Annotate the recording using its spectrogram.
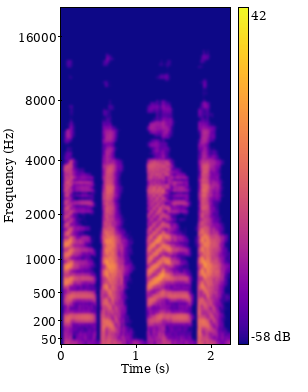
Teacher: पहले प आ रहा है फिर नासिक ध्वनि से उच्चारण हो रहा है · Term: अनुस्वार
